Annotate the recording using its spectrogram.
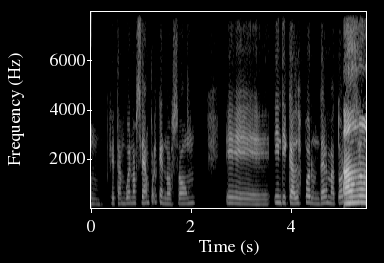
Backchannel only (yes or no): yes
